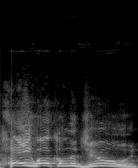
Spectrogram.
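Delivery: very high-pitched, pumped-up, energetic voice. Podcast panelist answers the host's opening question, bringing the energy up. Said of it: "I'll bring the energy up".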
